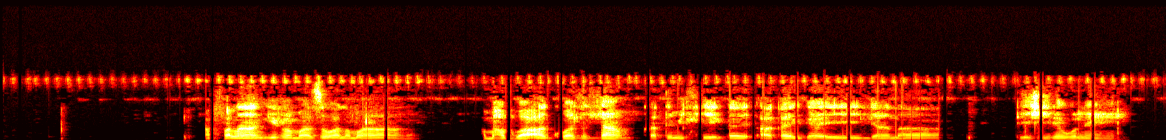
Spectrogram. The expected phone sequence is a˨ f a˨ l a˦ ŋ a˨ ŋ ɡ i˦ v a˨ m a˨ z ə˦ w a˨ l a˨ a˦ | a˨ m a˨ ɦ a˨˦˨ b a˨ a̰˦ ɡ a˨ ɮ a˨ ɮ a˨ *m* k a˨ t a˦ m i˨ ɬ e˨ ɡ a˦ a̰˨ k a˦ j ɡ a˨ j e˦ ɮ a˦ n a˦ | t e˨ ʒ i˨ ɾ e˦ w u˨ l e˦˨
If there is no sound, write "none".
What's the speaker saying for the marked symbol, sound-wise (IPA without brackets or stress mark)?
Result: m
